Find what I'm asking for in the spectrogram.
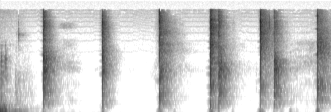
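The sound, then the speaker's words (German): Sharp hand claps ring out one at a time at a slow, uneven pace, with a couple landing in quick pairs and clear silence between them. “Für dich wäre es wahrscheinlich am geilsten, wenn wir die ganze Folge einfach durchklatschen würden.”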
